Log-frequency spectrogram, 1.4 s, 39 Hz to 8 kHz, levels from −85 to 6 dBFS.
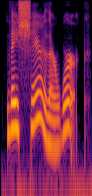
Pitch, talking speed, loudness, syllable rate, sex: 225 Hz, 175 wpm, -17 LUFS, 4.2 syllables/s, female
